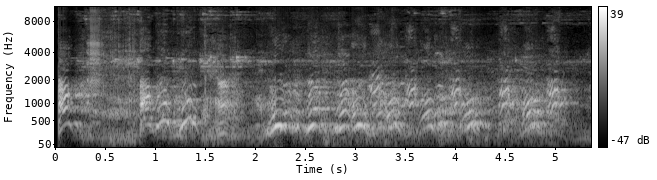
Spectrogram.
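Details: Several giant Kangal dogs bark aggressively at each other, a dense overlapping chorus of loud, harsh barks with no pauses, some higher yelping notes mixed in.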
